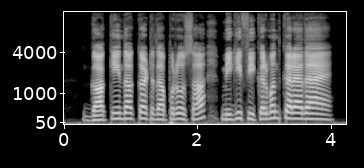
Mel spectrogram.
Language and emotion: Dogri, fearful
